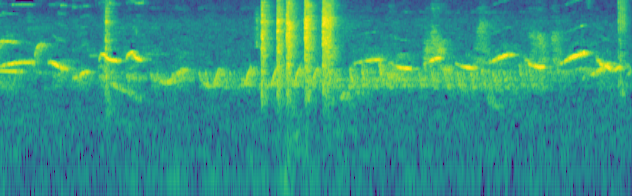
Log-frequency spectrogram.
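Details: Female white-rumped shama in breeding condition, wings fluttering as it solicits mating, gives a stream of short warbled whistles over a steady high tone, broken midway by a quick burst of harsh clicking notes.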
